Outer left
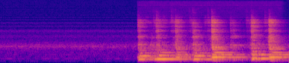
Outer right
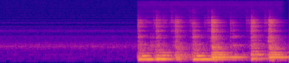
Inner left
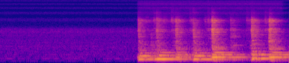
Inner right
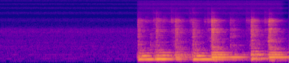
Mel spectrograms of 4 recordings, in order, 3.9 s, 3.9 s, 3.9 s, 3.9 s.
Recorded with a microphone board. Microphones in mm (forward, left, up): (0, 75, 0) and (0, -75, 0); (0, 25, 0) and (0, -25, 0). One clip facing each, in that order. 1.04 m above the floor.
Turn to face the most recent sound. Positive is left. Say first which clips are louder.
# outer right 3 dB, inner right 2 dB
turn(degrees=-75)  # may be behind; listen again after turning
